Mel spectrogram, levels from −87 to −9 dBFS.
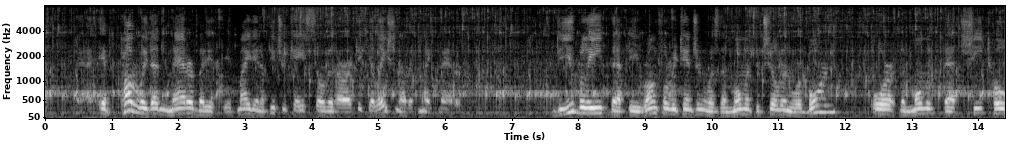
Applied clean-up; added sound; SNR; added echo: none; Liquid; 16 dB; none.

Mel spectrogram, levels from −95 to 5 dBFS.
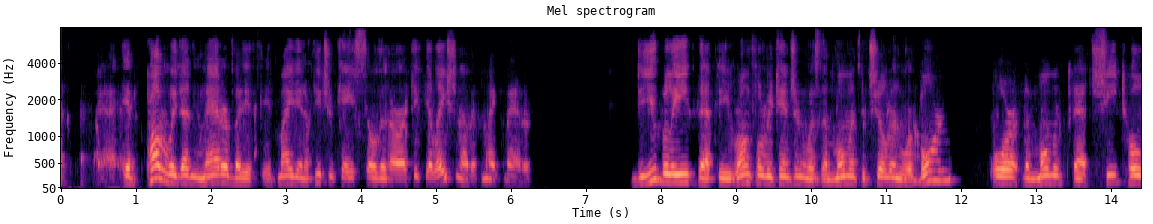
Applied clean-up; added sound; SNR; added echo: neural mask model Resemble Enhance denoiser.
